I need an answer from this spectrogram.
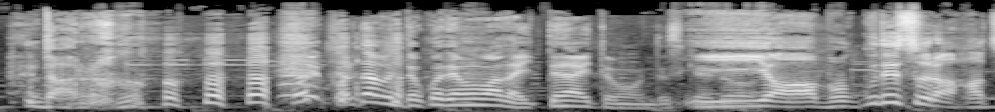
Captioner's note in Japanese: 笑い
